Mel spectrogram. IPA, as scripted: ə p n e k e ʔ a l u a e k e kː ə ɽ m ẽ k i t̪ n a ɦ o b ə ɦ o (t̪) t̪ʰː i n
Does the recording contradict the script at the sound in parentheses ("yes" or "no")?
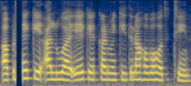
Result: no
